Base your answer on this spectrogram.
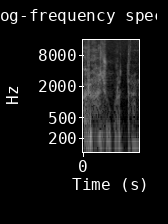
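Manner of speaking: soft, hushed preacher's whisper.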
